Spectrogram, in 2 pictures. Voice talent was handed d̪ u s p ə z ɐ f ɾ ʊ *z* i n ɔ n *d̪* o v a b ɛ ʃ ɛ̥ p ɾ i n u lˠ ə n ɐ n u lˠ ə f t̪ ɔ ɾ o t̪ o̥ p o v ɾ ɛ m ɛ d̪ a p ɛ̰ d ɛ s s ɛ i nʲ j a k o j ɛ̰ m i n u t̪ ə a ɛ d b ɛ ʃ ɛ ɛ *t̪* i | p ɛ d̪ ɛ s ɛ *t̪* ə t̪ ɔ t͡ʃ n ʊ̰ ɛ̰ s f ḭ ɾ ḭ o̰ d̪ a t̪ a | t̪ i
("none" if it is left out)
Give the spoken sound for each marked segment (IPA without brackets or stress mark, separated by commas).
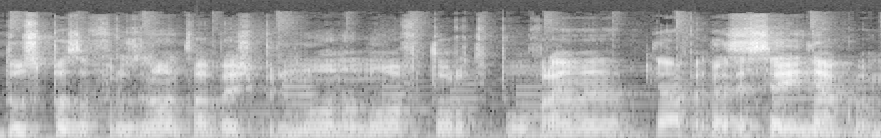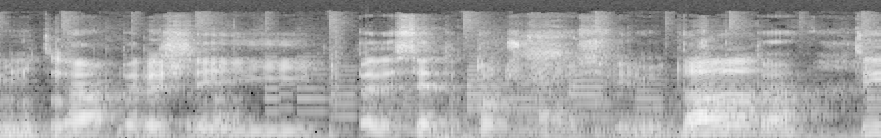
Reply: z, t̪, none, t̪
